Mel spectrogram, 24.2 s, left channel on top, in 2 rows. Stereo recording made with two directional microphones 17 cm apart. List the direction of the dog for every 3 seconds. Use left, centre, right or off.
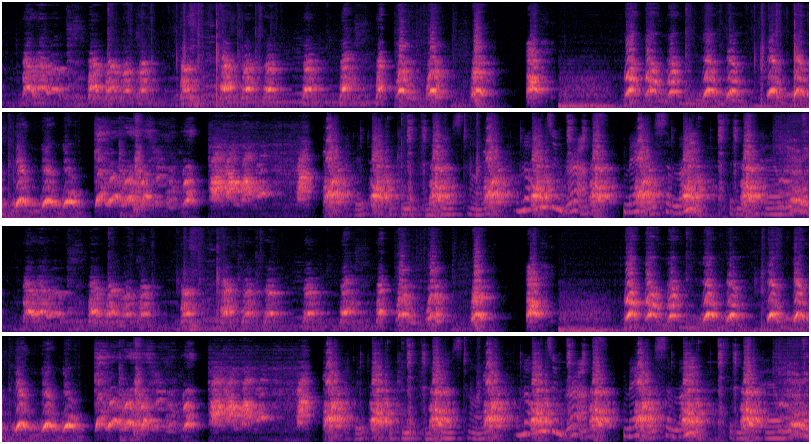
left, left, centre, centre, centre, centre, centre, centre.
